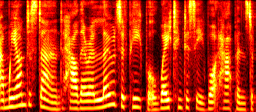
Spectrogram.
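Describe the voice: The speaker does plain reading aloud. The intonation rises and falls in a lively way.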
